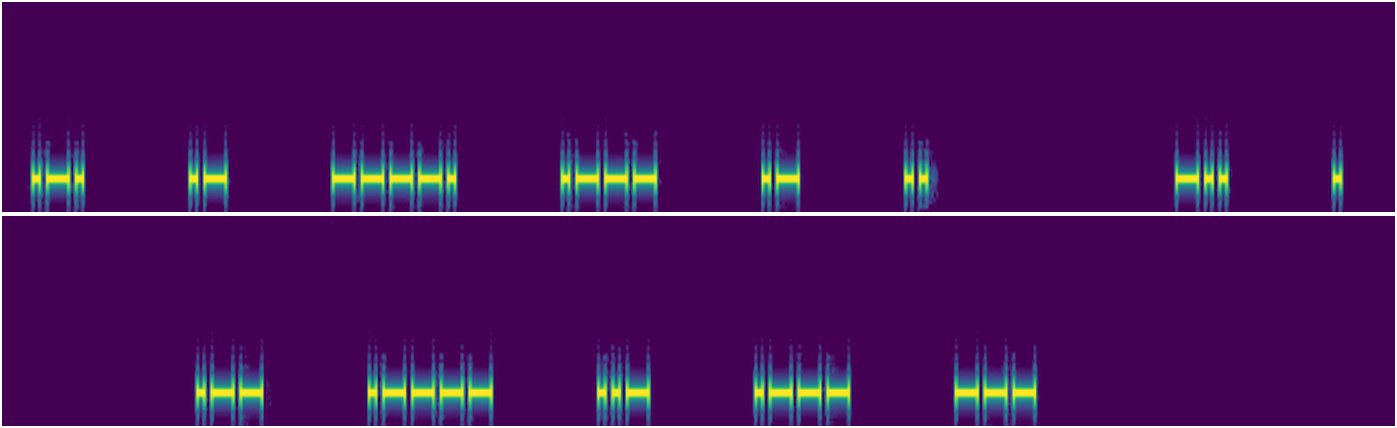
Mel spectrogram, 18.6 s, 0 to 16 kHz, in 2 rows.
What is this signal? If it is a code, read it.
Morse code, heard as a keyed tone, about 25 wpm, spaced as for 10 wpm, 600 Hz. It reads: RA9JAI DE W1UJO
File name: QSO401 10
